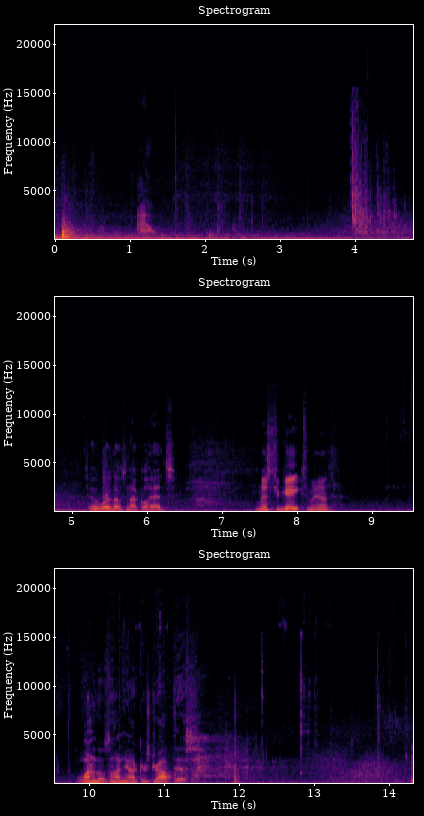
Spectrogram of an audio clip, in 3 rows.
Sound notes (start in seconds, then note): 3.9 ice sloshes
